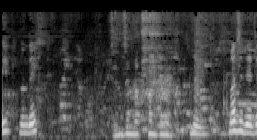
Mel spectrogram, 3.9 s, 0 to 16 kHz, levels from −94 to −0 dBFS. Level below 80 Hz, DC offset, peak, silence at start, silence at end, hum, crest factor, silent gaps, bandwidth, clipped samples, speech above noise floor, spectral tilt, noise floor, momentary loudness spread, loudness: -58 dBFS; under 0.1%; -6 dBFS; 0.05 s; 0 s; none; 20 dB; none; 11.5 kHz; under 0.1%; 27 dB; -6 dB/octave; -52 dBFS; 21 LU; -26 LUFS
